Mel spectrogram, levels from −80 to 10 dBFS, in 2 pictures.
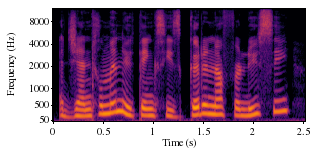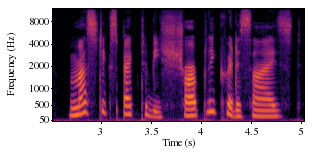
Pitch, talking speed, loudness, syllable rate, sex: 220 Hz, 190 wpm, -19 LUFS, 5.4 syllables/s, female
